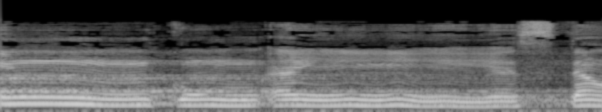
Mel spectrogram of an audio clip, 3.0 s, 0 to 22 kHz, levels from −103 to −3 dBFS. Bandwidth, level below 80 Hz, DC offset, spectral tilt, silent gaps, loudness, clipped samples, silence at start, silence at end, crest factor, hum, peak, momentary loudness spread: 11.5 kHz; -58 dBFS; under 0.1%; -5.5 dB/octave; none; -26 LUFS; under 0.1%; 0 s; 0 s; 14 dB; none; -12 dBFS; 4 LU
